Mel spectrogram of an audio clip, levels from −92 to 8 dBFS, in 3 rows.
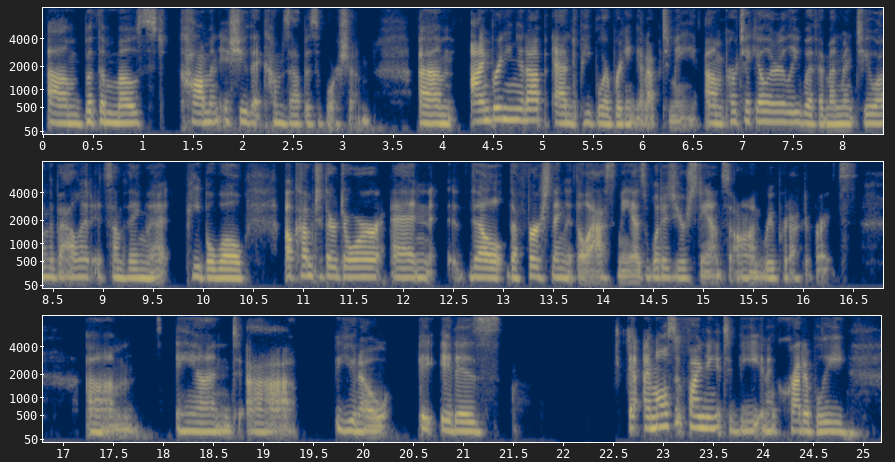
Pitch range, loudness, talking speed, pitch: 165-195 Hz, -23 LUFS, 180 wpm, 175 Hz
